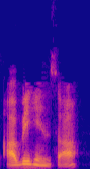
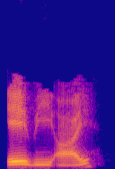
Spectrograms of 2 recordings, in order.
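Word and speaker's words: avihiṃsā: Third part of sammasankappa is avihinsa, AVIHINSA. NSA long A. AVIHINSA long A. Avihinsa, harmlessness.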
